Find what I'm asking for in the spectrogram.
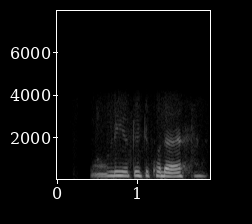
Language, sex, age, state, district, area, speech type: Kashmiri, female, 45-60, Jammu and Kashmir, Ganderbal, rural, conversation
